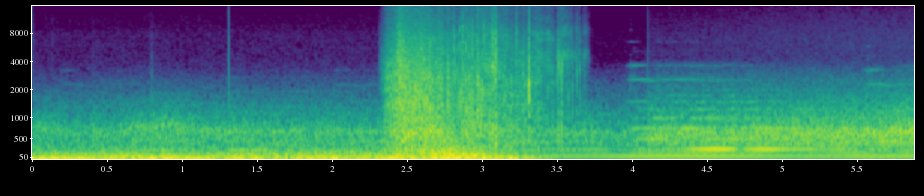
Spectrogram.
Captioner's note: crack!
